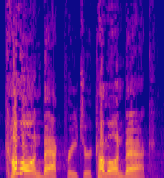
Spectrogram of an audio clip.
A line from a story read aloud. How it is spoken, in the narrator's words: the lady shouted from the back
